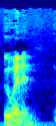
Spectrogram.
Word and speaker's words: Uinen: How do you say it again? Uinen? – Uinen. – Uinen. – That's how I'd say it.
